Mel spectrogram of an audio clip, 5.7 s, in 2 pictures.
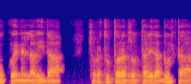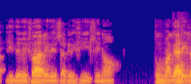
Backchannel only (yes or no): yes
